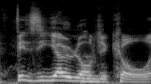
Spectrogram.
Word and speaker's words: physiological: Physiological is the uh the correct way to say that.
